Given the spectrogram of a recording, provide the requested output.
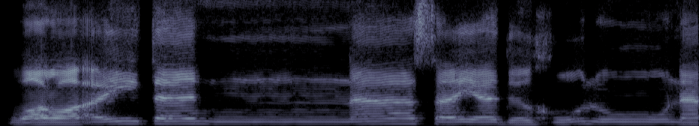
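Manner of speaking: slow, melodic tajweed chant; Quran recitation. Shown as a demonstration. Teacher reciting for students to repeat after, slow melodic chant. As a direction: recite it slowly for students to echo.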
